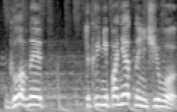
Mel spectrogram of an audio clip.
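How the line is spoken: Bewildered. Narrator (Russian): растерянно произнес Барботько

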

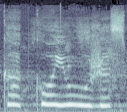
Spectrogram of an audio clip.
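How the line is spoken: Moaning. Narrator (Russian): простонала Лаура

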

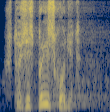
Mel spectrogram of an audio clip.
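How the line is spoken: Forced out with difficulty. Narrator (Russian): выдавил через минуту Лопатиков

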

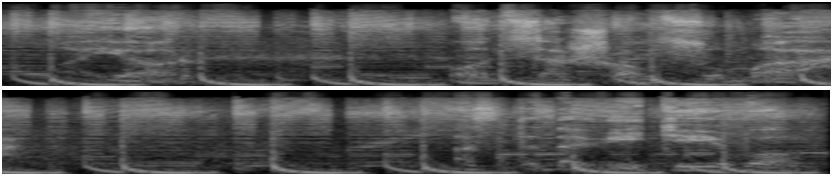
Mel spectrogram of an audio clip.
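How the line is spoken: Weak, barely audible, hoarse. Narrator (Russian): Он слабым, едва слышимым, хриплым голосом произнес

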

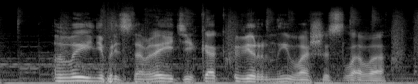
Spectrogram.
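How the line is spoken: Sighing, smiling, cryptic. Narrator (Russian): Доктор Слеу, вздохнув, улыбнулся и непонятно сказал

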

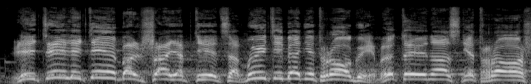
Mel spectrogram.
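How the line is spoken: Eldest child yelling. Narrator (Russian): вопил старший

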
